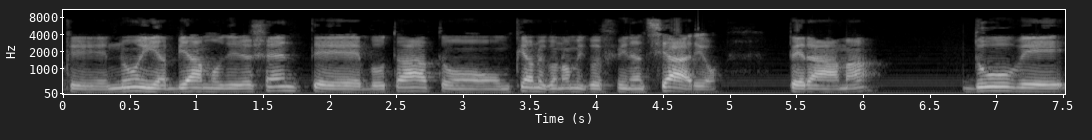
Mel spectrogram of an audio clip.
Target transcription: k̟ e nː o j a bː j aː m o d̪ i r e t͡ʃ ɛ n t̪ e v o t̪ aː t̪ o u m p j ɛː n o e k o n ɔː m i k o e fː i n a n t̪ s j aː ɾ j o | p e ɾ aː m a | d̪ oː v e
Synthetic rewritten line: k̟ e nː o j a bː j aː m o d̪ i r e t͡ʃ ɛ n t̪ e v o t̪ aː t̪ o u m p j aː n o e k o n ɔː m i k o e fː i n a n t̪ s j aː ɾ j o | p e ɾ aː m a | d̪ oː v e

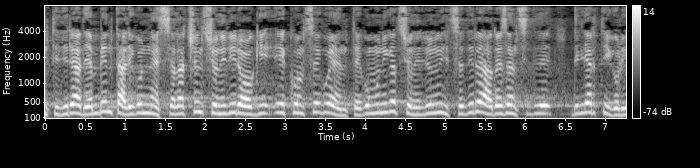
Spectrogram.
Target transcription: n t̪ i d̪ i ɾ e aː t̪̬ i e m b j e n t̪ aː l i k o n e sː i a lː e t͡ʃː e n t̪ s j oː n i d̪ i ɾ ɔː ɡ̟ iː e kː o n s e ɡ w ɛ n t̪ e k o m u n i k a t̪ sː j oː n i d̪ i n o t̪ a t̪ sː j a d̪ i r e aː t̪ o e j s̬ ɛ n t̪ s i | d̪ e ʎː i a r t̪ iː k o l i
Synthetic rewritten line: n t̪ i d̪ i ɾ e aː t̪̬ i a m b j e n t̪ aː l i k o nː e sː i a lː a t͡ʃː e n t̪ s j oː n i d̪ i ɾ ɔː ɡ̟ i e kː o n s e ɡ w ɛ n t̪ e k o m u n i k a t̪ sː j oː n i d̪ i n o t̪ i t̪ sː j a d̪ i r e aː t̪ o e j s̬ ɛ n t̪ s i | d̪ e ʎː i a r t̪ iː k o l i

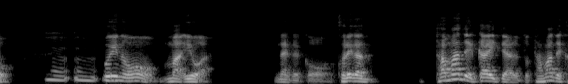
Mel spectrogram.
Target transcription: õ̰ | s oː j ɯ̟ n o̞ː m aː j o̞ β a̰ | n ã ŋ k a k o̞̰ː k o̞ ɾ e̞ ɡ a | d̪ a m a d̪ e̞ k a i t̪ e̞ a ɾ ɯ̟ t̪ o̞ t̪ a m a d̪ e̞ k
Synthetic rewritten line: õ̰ | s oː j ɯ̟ n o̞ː m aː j o̞ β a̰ | n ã ŋ k a k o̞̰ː k o̞ ɾ e̞ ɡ a | t̪ a m a d̪ e̞ k a i t̪ e̞ a ɾ ɯ̟ t̪ o̞ t̪ a m a d̪ e̞ k

